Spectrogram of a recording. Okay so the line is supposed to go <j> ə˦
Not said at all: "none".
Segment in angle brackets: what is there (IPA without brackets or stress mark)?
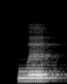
w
